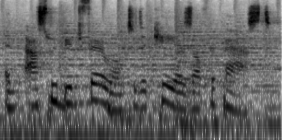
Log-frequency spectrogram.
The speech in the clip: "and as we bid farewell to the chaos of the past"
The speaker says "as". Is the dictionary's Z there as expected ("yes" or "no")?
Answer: no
